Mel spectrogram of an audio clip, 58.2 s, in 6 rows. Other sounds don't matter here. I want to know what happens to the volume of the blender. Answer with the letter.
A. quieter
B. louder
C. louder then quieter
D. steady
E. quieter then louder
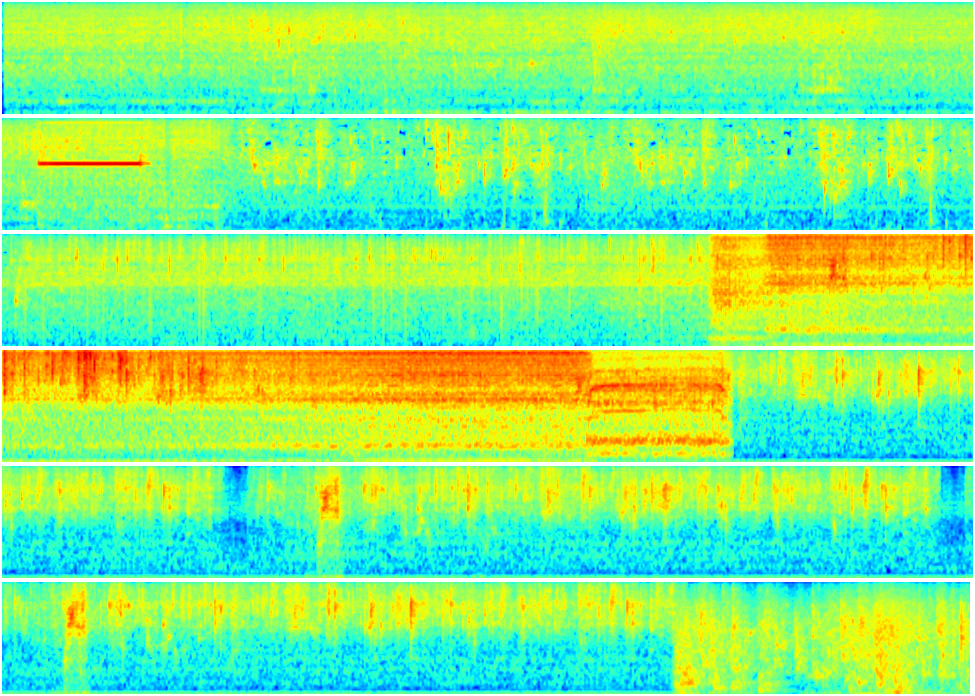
E.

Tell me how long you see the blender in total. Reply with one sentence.
The blender can be heard for 10 seconds in total.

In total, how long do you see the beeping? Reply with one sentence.
The beeping can be heard for 3 seconds in total.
